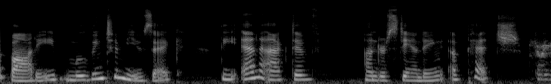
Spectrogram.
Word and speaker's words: enactive: Not inactive, as in you're not active, but enactive, meaning muscle memory, or through action and movement.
